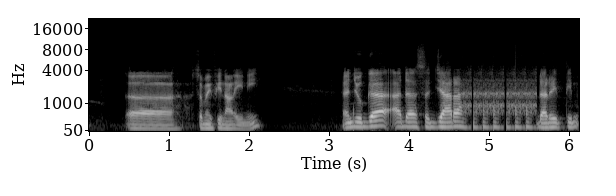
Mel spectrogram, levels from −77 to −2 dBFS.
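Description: MP2 compression runs through the whole speech clip: the sound is dull and carries a gurgling, granular edge. This is likely low-rate MPEG Layer II coding, which fits a bitrate around 80 kbps. With too few bits, upper sub-bands drop out and the remaining ones are coarsely quantised.

DAB burbling appears at 3.31 s, hitting two frames. A small share of bit errors slipped past error correction into the MP2 data, so corrupted samples put short blips of noise into individual sub-bands for a moment.

CD stuck on one turn follows from 4.79 to 5.60 s. The same 136 ms snippet of speech repeats six times, each with a short mute at the jump, giving the fast, even stutter of a skipping disc where a scratch keeps throwing the laser back one track.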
